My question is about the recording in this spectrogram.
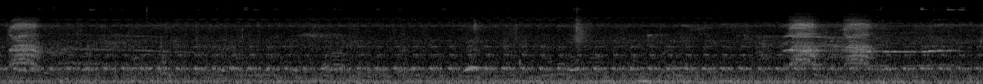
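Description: Harsh, caw-like bird calls: one right at the start and two more in quick succession about eight seconds in, over a faint steady hum.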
